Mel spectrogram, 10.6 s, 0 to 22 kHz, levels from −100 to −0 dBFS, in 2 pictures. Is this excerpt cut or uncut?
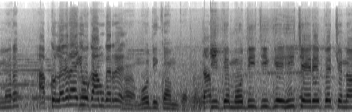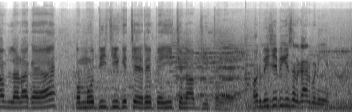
cut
